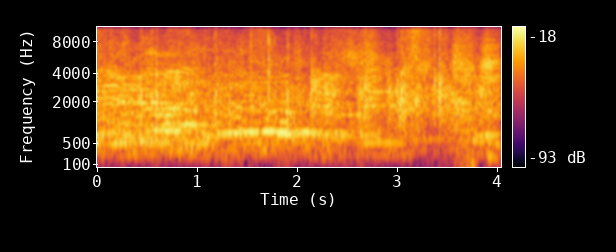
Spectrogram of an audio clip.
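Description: Faint congregation sounds, scattered voices and a little clapping, under a soft held musical chord.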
